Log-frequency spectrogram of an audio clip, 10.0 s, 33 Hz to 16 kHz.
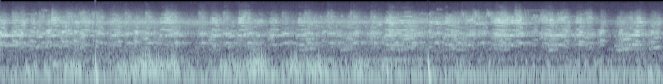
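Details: Canada geese quarrelling near Bubbler Island, Sapsucker Woods Pond, Ithaca, New York, 12 May 2017, one bird wearing a neck tag; dense braying honks overlap continuously, swelling loudest near the end.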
